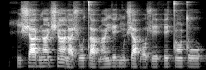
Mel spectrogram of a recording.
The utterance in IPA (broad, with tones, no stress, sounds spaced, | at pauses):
h i˨ ʃ a˧ ɡ ã˦ ʃ ã˦˨ ɾ a˨ ʃ o˧ t a˨ b ã˨˦ j e˦ ɡ ũ˧ ʃ a˧ b ɔ˨ ʃ e˧ h e˦ t ɔ̃˦ t o˦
